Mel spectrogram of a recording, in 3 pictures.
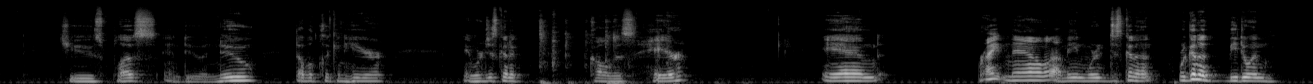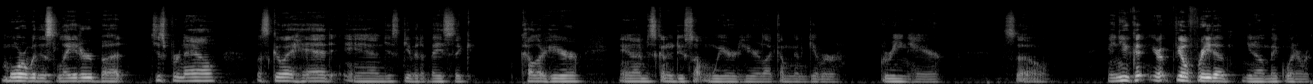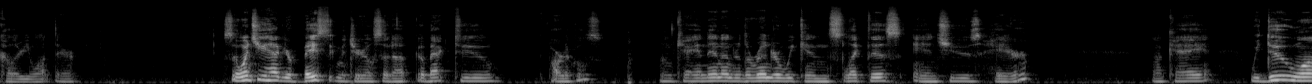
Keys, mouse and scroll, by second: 1.2-5.2 drag, 16.5-18.0 drag.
